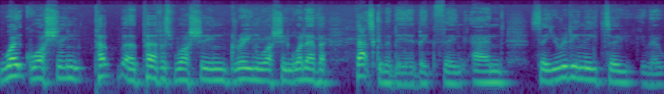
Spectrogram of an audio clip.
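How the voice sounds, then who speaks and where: The voice is somewhat breathy with a dark, mellow tone, moving at a fairly quick pace with ordinary pitch variation. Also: man. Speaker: influencer marketing specialist. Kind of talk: interview. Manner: fast; halting, many repetitions.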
